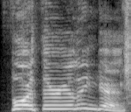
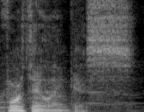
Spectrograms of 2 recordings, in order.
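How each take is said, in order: First: It is said excitedly, as an exclamation. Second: It is said flatly, without excitement.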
